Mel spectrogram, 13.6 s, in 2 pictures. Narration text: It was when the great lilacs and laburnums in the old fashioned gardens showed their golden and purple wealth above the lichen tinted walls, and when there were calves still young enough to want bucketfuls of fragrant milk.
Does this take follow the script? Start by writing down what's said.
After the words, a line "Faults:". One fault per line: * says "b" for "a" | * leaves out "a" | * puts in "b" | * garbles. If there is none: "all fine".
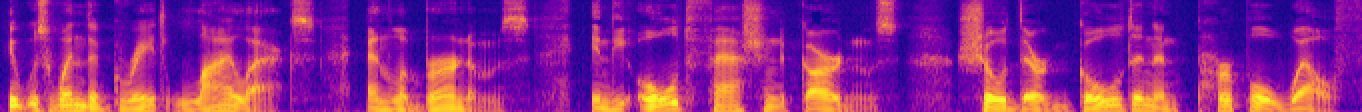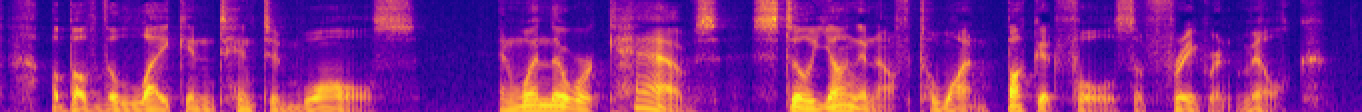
It was when the great lilacs and laburnums in the old fashioned gardens showed their golden and purple wealth above the lichen tinted walls, and when there were calves still young enough to want bucketfuls of fragrant milk.
Faults:
all fine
